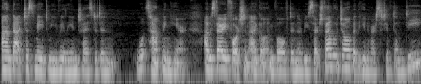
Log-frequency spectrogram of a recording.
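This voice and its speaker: A woman with a Scottish accent talks at a very fast pace in a fairly low pitch, with fairly even intonation and audible room echo. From Scotland. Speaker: nurse researcher. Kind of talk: introduction on video call.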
